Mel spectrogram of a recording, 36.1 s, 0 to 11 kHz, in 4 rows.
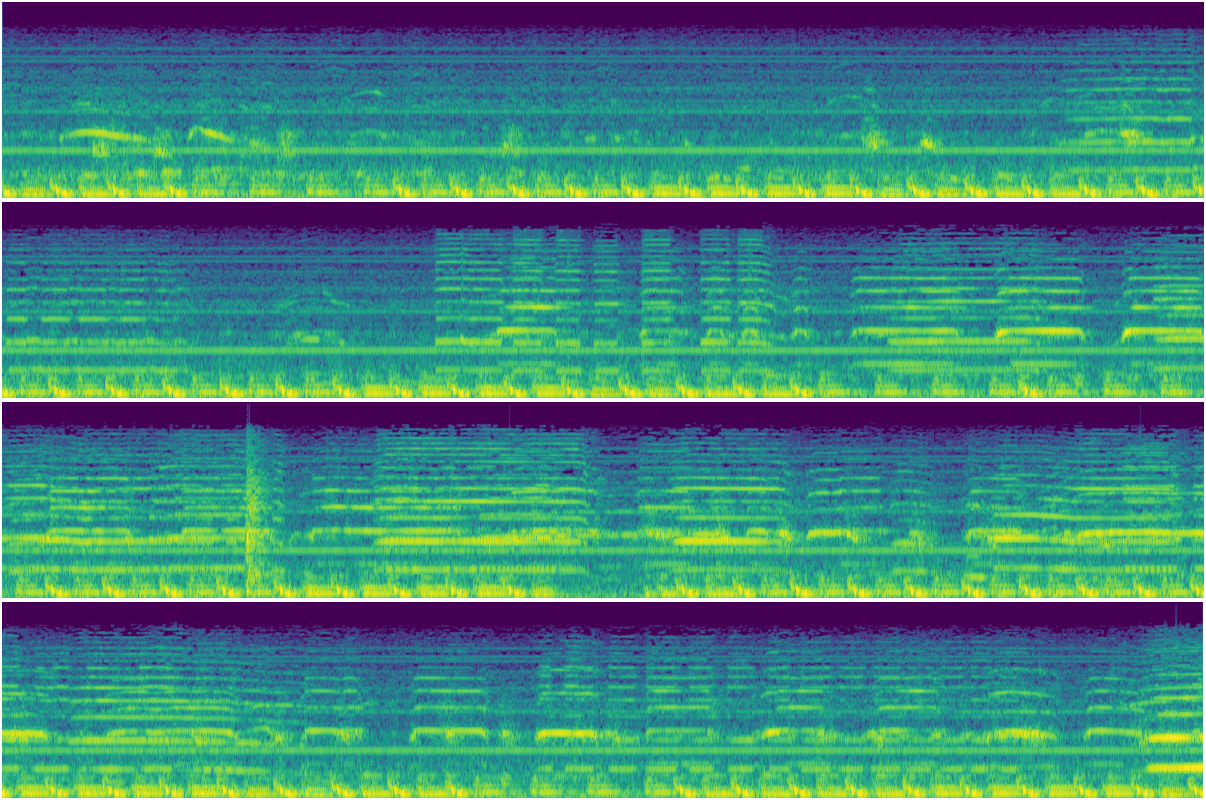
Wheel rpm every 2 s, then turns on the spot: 0, 0, 0, 0, 0, 0, 0, 0, 0, 0, 0, 0, 0, 0, 0, 0, 0, 0.
none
